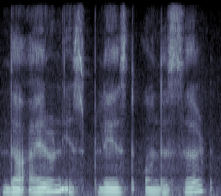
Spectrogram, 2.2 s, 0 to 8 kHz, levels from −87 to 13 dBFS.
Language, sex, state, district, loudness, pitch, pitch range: English, female, Arunachal Pradesh, Lower Dibang Valley, -15 LUFS, 175 Hz, 170-185 Hz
